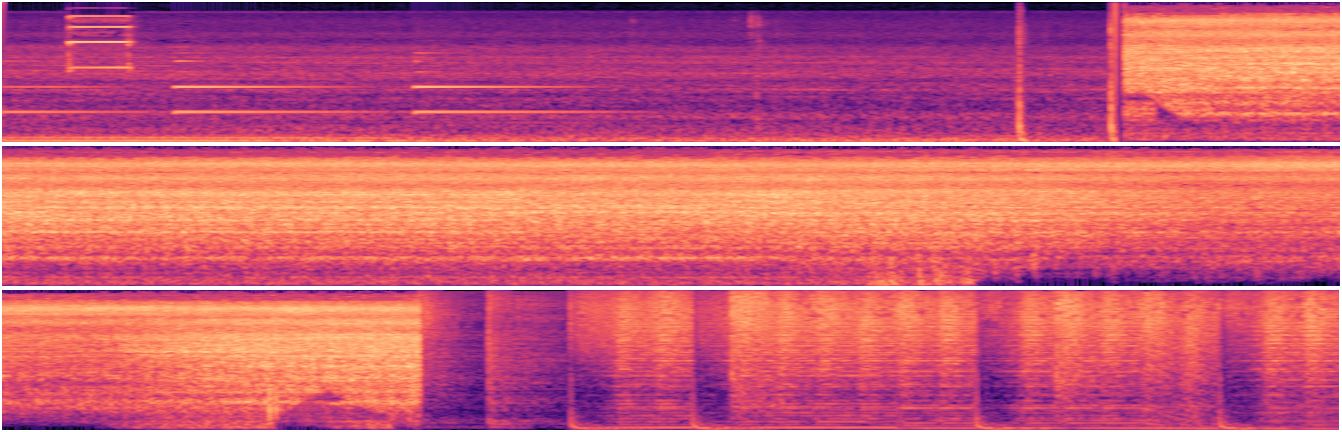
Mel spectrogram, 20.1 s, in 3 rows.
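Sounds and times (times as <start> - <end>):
car engine idling: 0.0 - 15.5.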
